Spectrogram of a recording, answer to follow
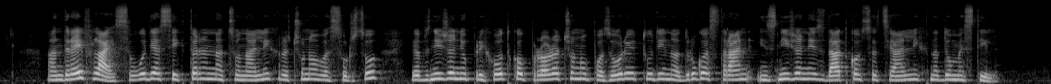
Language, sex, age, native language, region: Slovenian, female, 30-49, Slovenian, Central Slovenia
